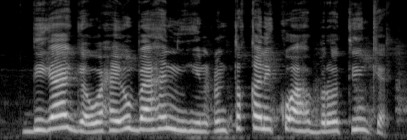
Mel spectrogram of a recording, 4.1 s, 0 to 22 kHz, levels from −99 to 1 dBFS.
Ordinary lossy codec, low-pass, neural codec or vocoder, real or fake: none; none; none; real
